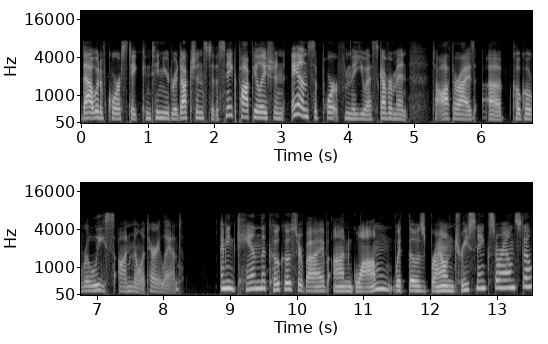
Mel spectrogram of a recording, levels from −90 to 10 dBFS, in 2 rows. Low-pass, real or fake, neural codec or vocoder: 7.2 kHz; real; none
